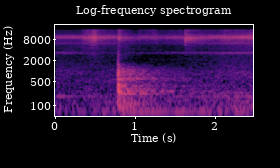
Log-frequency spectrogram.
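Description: A single sharp bang about a second in, dying away over about half a second in a bare, echoing room.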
